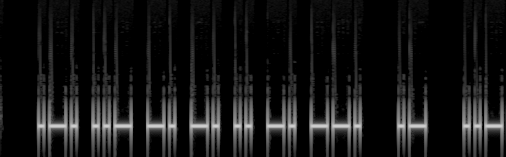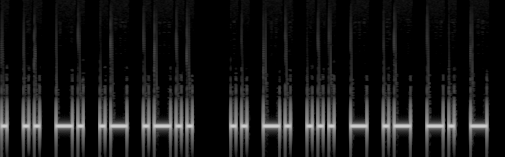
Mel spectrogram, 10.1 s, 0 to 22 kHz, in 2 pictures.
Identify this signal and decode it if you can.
Morse code, heard as a keyed tone, about 22 wpm, 700 Hz. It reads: RUNNING A FINAL INSTANT
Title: A Sound Of Thunder 22wpm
